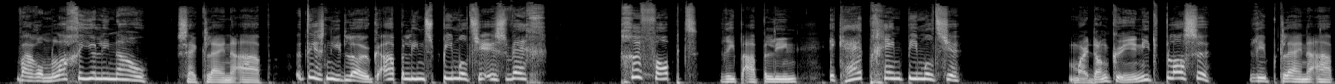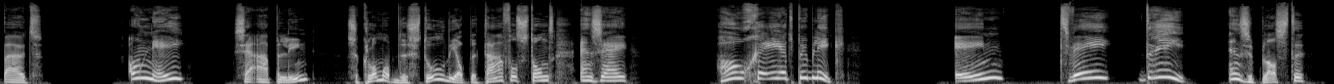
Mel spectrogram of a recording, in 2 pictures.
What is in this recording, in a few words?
NL vo childrens story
